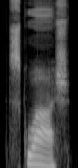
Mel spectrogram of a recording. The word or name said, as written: squash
